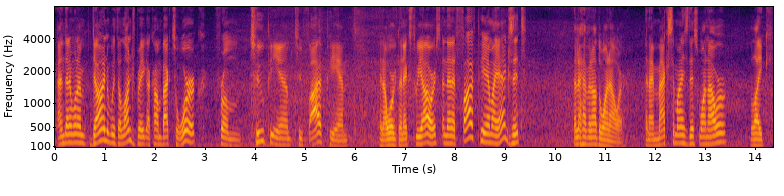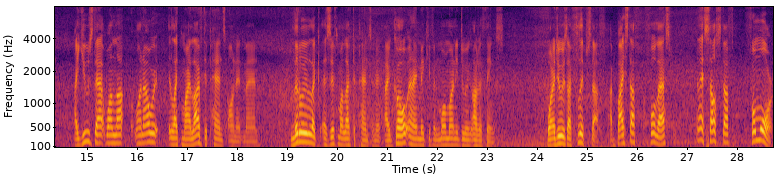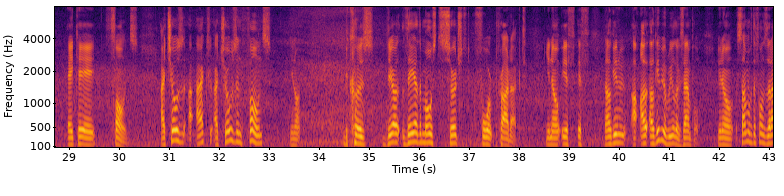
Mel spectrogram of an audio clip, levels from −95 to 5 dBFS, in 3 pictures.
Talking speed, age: 195 wpm, 10-29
